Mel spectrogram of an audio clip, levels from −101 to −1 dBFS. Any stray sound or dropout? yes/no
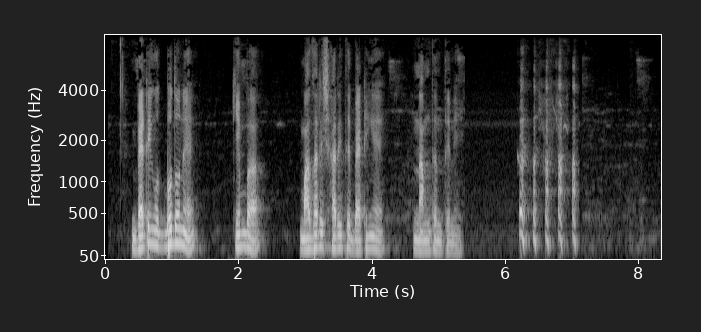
yes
